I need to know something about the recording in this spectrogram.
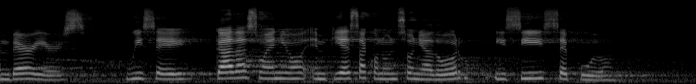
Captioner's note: speaking in foreign language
